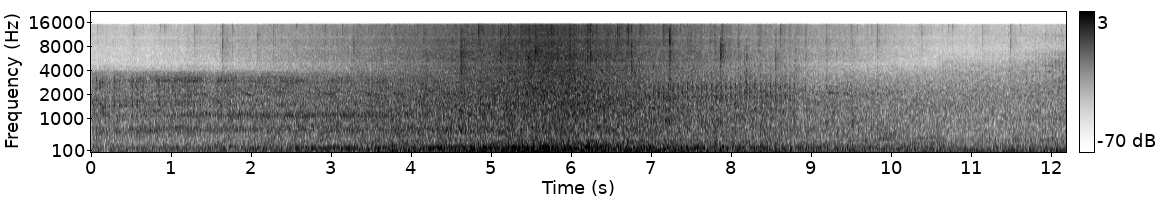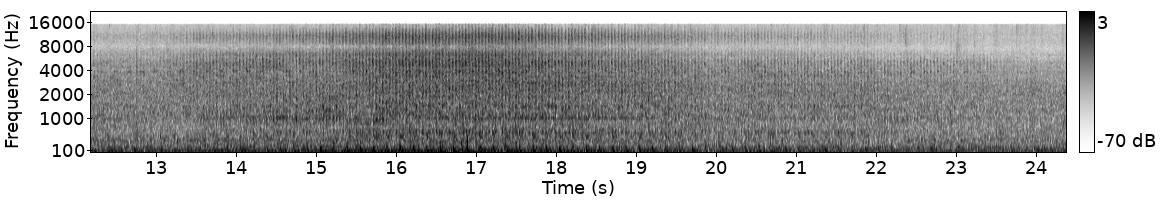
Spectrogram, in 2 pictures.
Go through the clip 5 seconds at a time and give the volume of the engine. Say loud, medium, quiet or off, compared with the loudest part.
medium, medium, medium, loud, medium.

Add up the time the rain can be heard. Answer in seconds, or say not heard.
24 s.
